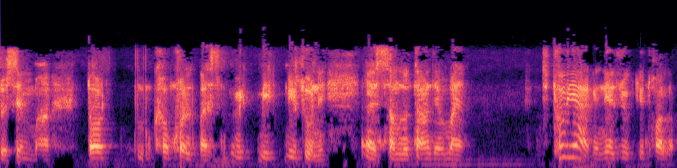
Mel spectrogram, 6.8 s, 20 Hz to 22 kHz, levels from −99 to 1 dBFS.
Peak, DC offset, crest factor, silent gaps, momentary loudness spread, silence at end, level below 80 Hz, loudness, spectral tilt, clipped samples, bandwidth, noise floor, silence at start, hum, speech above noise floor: -2 dBFS; under 0.1%; 16 dB; none; 9 LU; 0.05 s; -64 dBFS; -16 LUFS; 1 dB/octave; under 0.1%; 9.4 kHz; -55 dBFS; 0 s; none; 38 dB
